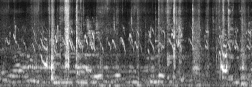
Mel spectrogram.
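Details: Francolin chicks being raised and fed grain and water: a dense chorus of thin, quick downward chirps and peeps, overlapping continuously, with a few sharp clicks and low hum underneath.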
